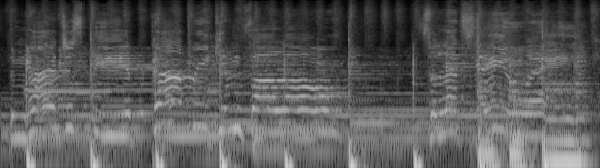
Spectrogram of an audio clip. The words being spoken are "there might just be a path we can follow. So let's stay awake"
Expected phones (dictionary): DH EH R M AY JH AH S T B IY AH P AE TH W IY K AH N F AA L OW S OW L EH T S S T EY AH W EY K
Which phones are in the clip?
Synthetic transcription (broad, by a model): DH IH M AY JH AH S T B IY AH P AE T W IY K AH N F AA L OW S OW L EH T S S T EY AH W EY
